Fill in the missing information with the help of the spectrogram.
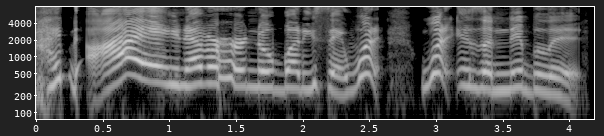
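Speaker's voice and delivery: high, loud put-on catchphrase voice. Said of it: "I should have looked up [name] phrases".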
